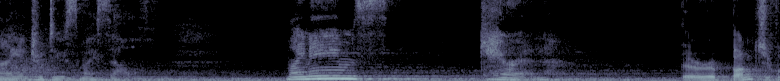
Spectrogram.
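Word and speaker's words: Charon: it's just as you described it only your pronunciation is a little off the name you heard wasn't oh the other Karen c h a r o n wait if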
